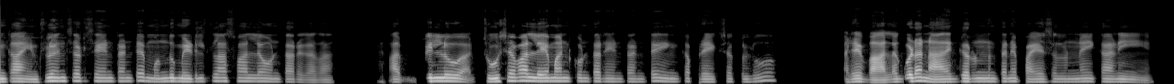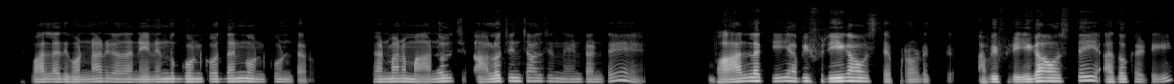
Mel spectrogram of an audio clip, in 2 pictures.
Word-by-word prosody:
ఇంక 135 0 +2
ఆ - - +3
ఇన్‌ఫ్లుయెన్సర్స్ 160 +4 +1
ఏంటంటే, 150 +2 -2
ముందు 145 +2 +2
మిడిల్ 140 +1 +1
క్లాస్ 155 -1 -2
వాళ్ళే 145 -1 -1
ఉంటారు 125 -2 -6
గదా! 105 +1 -8 0.7
అబ్ - - -5 0.2
వీళ్ళూ 155 0 +7
ఆహ్, - - -9
చూసేవాళ్ళు 165 +4 +5
ఏమనుకుంటారు 150 -2 0
ఏంటంటే, 135 +2 -6 0.2
ఇంకా 135 +1 -7
ప్రేక్షకులూ 125 +3 -6 0.8
అరే! 135 +3 +4
వాళ్ళకు 110 +6 +3
గూడా 165 +2 +8
నాదగ్గర 125 +4 +3
ఉన్నంతనే 140 +1 -1
పైసలు 125 +1 -3
ఉన్నయి. 140 +2 -2
కానీ, 130 -2 -1 0.8
వాళ్ళు 120 +2 -2
అది 120 - -3
గొన్నారు 130 +5 -3
గదా! 125 0 -3
నేనెందుకు 130 +3 -1
గొనుక్కోద్దని 135 +2 -1
గొనుక్కుంటరు. 120 -3 -7 0.6
కానీ, 125 +1 -2
మనం 140 -1 0
మానల్చ్ 135 +7 -2 0.2
ఆలోచించాల్సింది 145 0 -2
ఏంటంటే, 125 +5 -7 1.1
వాళ్ళకి 145 +5 +3 0.2
అవి 150 +1 -1
ఫ్రీగా 150 +3 +6
వస్తయి, 110 -6 -7
ప్రొడక్ట్స్. 110 -1 -10 0.3
అవి 125 +5 +2
ఫ్రీగా 115 +7 +4 0.2
వస్తయి 175 +6 -1 0.2
అదొకటీ, 120 -3 -5
135 Hz, 120 wpm, -22 LUFS, 125-150 Hz, 1.1 s, గూడా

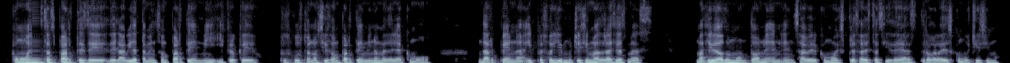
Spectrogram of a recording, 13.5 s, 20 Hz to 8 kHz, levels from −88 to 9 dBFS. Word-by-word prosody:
cómo 125 +1 +4
en 130 0 +6
estas 130 0 +2
partes 130 -2 +2
de-de 110 0 +2
la 110 -1 0
vida 125 +2 +4
también 115 -2 -4
son 125 -1 -4
parte 125 +2 0
de 120 - -1
m,í 115 +3 -3
y 130 -2 -4
creo 115 -3 -2
que, 115 0 0 0.3
pues 120 - -9
justo, 125 -2 -3
¿no? 115 +2 -2
Si 120 -2 -1
son 120 +1 -2
parte 130 +1 0
de 120 - +1
mí 115 - -1
no 125 +1 +1
me 115 -2 0
daría 110 +1 -1
como 125 +3 -6 0.6
dar 115 +2 -1
pena. 110 -1 -1
Y 120 -1 -2
pues, - - -6
oye 125 +1 +3
muchísimas 125 0 +2
gracias 120 +2 +2
me 115 -1 -2
has 115 - -10 0.6
me 115 - +1
has 110 - -6
ayudado 125 -1 +6
un 130 - +5
montón 120 0 +1
en 115 -1 -4
en 110 0 -5
saber 110 0 0
cómo 120 -1 -2
expresar 115 -1 -1
estas 120 +1 -4
ideas 120 +3 -1
te - - -7
lo 110 - +1
agradezco 110 +2 0
muchísimo. 115 +1 -5
120 Hz, 230 wpm, -22 LUFS, 115-125 Hz, 0.6 s, en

